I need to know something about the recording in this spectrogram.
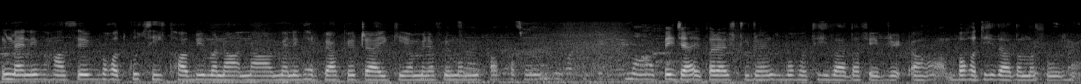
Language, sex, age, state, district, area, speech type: Urdu, female, 18-30, Uttar Pradesh, Gautam Buddha Nagar, urban, spontaneous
